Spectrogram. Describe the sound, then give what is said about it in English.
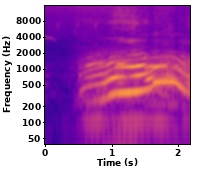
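A young male lion, alone at the boundaries of its pride's territory, lets out one long, loud roar, its voice swelling upward and holding strong before tapering off, with no one speaking. “But even as powerful of an animal as a lion, when they're isolated, they can find themselves in trouble.”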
